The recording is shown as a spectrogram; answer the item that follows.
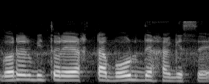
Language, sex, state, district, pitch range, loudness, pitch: Bengali, female, Assam, Hailakandi, 190-205 Hz, -17 LUFS, 195 Hz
